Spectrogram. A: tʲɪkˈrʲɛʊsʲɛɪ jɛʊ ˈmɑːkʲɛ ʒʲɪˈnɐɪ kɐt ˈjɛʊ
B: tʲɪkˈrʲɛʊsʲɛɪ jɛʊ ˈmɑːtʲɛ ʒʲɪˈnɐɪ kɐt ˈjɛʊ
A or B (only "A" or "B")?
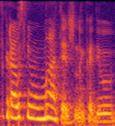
B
